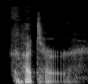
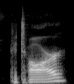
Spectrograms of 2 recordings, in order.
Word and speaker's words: Qatar: I' I've heard cutter, too, but it's gone by Qatar because I I feel like it's one of those things where it's like saying it wrong is what everyone calls it. Qatar. So, when you say it correctly, cutter, everyone's like where?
